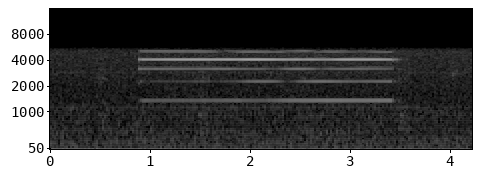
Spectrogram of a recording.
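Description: A steady high electronic tone, like a beep, held for about two and a half seconds from about a second in and cutting off abruptly.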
